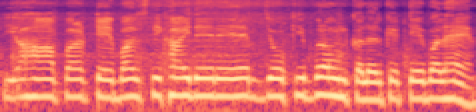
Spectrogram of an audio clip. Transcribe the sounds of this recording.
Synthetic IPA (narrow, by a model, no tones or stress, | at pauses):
kiɐɦãpɐɾʈeːbəlsd̪ɪkʰaːid̪eːɾɐɦeɦɛ̃d͡ʒoːkibɾaːʊnɖkɐləɾkeʈeːbəlɦɛ̃ː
